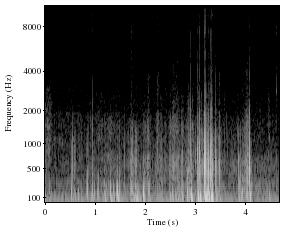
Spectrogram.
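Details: Female stomach growling: low gurgling and rumbling with bubbly pops and squelches, building to a louder burst near the end; borborygmi.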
